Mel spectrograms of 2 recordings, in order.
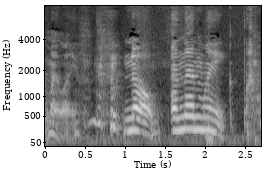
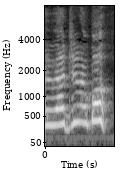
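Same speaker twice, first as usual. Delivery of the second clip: high, laughing fake sobs; mock crying; 10 semitones higher, faster than usual. Friend imagining crying when they dislike sex, high mock crying. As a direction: wail it, half laughing. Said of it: "I start crying".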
